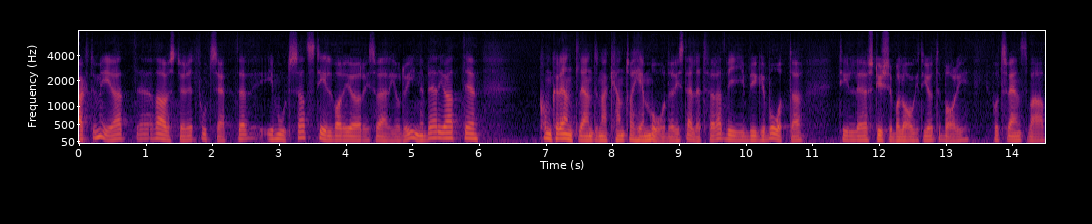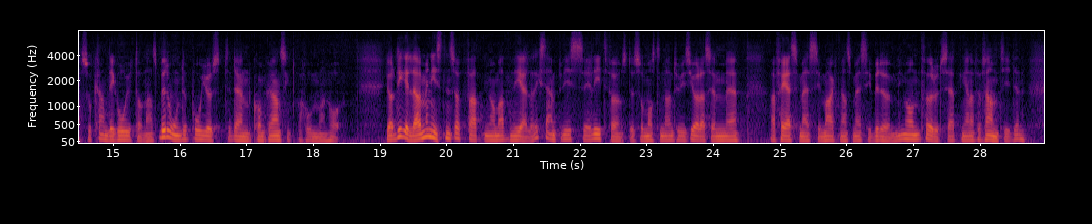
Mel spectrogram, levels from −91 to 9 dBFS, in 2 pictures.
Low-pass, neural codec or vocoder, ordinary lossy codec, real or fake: none; codec, 16 kHz, about 1 kbps, DyCAST, with the encoder's durations; none; fake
